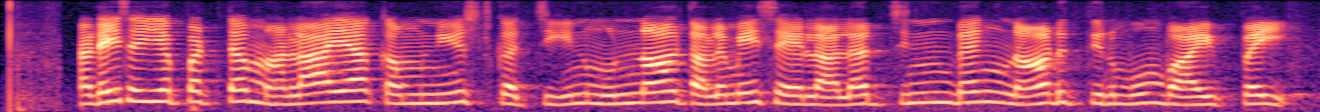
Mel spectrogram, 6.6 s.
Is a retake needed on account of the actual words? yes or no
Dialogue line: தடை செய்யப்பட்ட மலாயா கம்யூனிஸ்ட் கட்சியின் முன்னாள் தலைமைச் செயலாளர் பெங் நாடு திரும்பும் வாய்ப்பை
yes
